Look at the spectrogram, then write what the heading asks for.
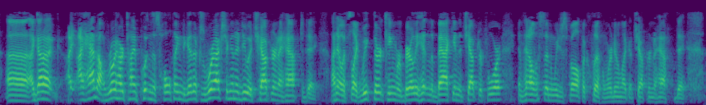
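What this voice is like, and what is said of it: Talking really fast. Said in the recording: “I've been told I was talking really fast. I normally talk fast, but apparently I'm talking really fast today”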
